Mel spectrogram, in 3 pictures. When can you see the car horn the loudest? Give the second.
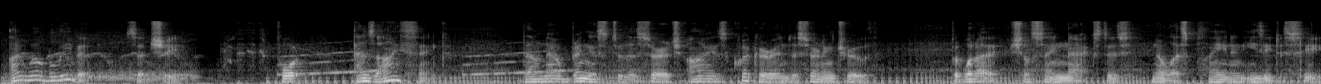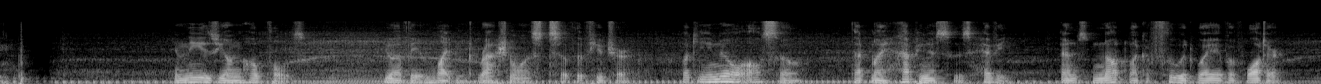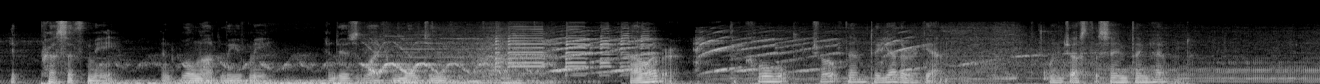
32 s.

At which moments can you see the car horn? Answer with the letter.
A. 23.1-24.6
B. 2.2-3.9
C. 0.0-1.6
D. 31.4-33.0
D.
